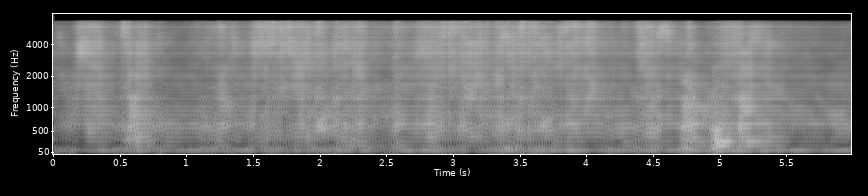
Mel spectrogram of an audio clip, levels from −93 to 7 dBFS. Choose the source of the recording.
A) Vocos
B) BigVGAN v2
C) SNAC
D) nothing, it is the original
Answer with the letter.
A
